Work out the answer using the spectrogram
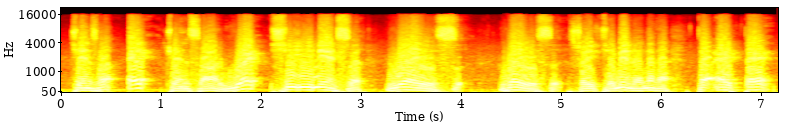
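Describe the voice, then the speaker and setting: A man teaching schoolchildren English phonics, repeating each word slowly and drilling the sounds. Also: on the low side, a little hiss or hum, poor audio. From Taiwan.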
